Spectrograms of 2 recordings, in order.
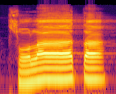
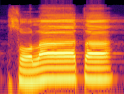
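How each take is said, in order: No difference in how they are said.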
